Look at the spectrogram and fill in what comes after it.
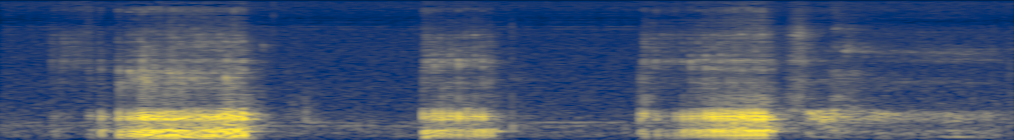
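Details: Bulldog snoring: three loud, harsh, rattling snoring breaths, each under a second, with brief quiet gaps between them.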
